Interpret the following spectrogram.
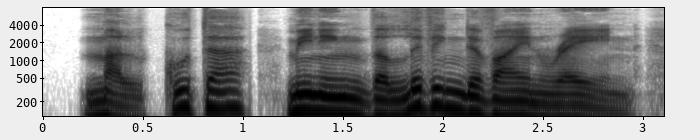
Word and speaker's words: Malkuta: Because Malkuta, pronounced Malkuta, meaning the living divine reign, describes an active reality rather than a distant destination.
